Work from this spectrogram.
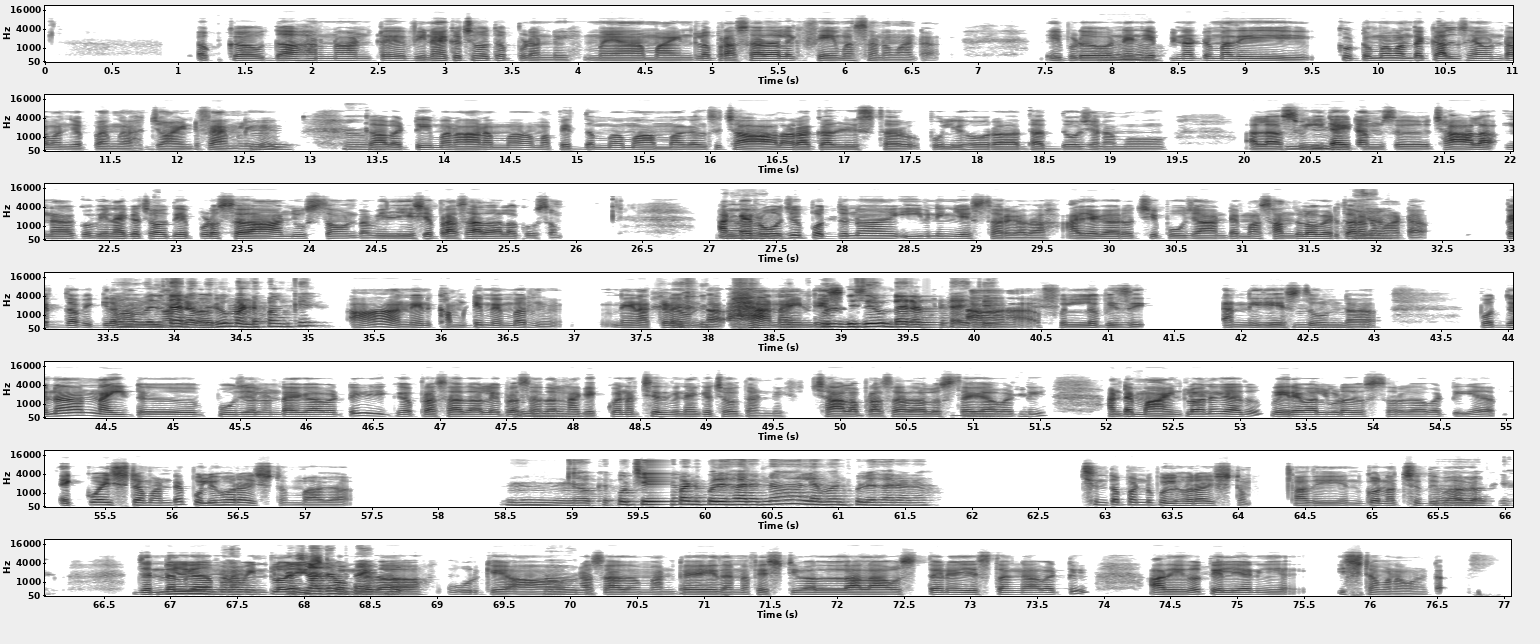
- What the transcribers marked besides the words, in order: tapping; other background noise; in English: "ఫేమస్"; in English: "జాయింట్ ఫ్యామిలీ"; in English: "స్వీట్ ఐటెమ్స్"; in English: "ఈవినింగ్"; in English: "కమిటీ మెంబర్‌ని"; giggle; in English: "నైన్ డేస్"; chuckle; in English: "ఫుల్ బిజీ"; in English: "బిజీ"; in English: "లెమన్"; in English: "జనరల్‌గా"; "ప్రసాదం" said as "ప్రచాదం"; in English: "టైప్‌లో"; in English: "ఫెస్టివల్"
- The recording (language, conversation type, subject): Telugu, podcast, మీ కుటుంబంలో ప్రత్యేకంగా పాటించే సంప్రదాయం ఏది?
